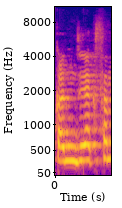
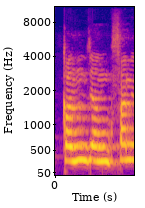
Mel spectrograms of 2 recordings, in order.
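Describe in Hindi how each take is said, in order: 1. दूसरे अक्षर में 'cat' जैसा 'a' है। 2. दूसरे अक्षर में 'cup' जैसा 'u' है। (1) "इसको हम कंजैक्शन नहीं बोलते" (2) "कंजंक्शन इसका सही उच्चारण है"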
